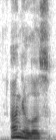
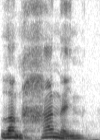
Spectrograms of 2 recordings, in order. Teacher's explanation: antes de uma gutural, a nasal, que é o primeiro gama, será uma nasal gutural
